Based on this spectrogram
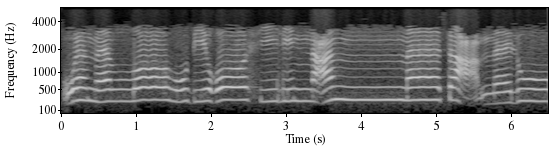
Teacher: يعني لا تمدي الألف، لا تقولي وما الله، وما الله الألف تسقط من اللفظ لالتقاء الساكنين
